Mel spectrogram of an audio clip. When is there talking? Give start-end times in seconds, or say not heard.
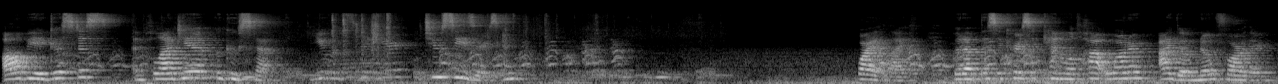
0.0-5.2, 8.6-12.7.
